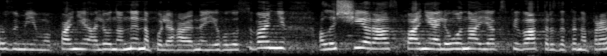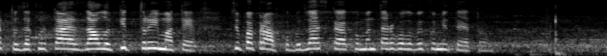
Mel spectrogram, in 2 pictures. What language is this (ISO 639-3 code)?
ukr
